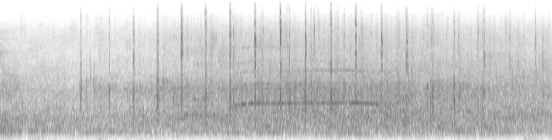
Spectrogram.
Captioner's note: audience applauding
